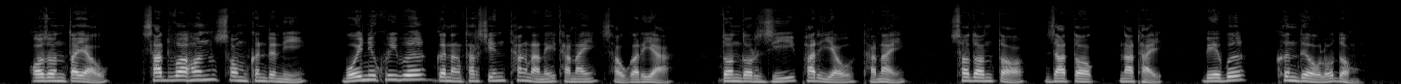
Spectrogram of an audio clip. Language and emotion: Bodo, neutral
